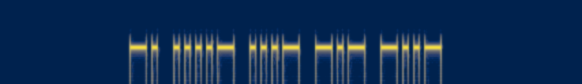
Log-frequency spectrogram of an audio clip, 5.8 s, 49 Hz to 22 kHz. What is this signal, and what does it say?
Morse code, heard as a keyed tone, about 22 wpm, 700 Hz. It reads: N4VKX
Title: USA Call Signs Repeated 3x 22wpm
